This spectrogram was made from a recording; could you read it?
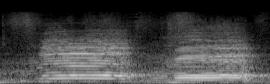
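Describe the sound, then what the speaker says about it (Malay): A cow moos twice, two long loud drawn-out lowing calls close by, each rising and then fading, with a short pause between them. "Macam bunyi lembu ya."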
